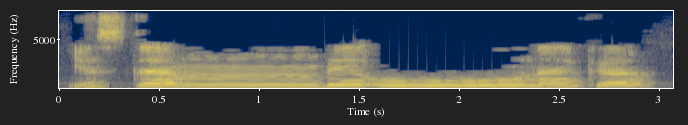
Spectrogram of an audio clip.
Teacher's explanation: آگے واو سکون سے پہلے ضمہ، آپ نے واو کو کھینچنا ہے، واو مد ہے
